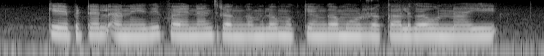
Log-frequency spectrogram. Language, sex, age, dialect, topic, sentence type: Telugu, female, 18-24, Southern, banking, statement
